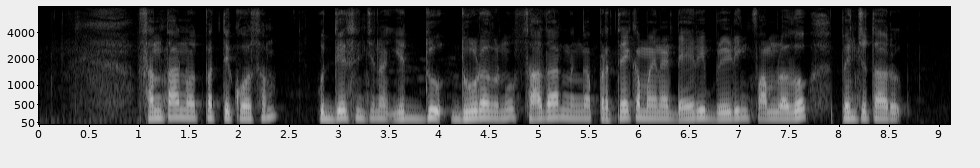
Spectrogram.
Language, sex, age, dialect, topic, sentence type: Telugu, male, 31-35, Southern, agriculture, statement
